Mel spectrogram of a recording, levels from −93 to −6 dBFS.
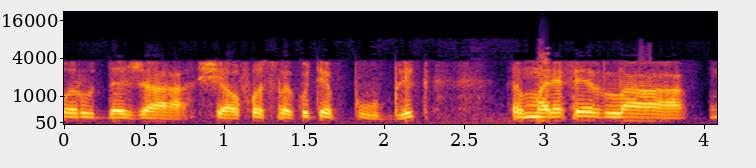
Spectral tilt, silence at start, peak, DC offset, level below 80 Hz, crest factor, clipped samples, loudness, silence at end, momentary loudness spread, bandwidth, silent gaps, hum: -6.5 dB/octave; 0 s; 0 dBFS; under 0.1%; -54 dBFS; 14 dB; under 0.1%; -14 LUFS; 0 s; 7 LU; 7.6 kHz; none; none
